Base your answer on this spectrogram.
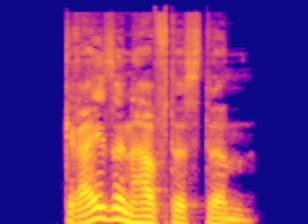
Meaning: strong dative masculine/neuter singular superlative degree of greisenhaft
- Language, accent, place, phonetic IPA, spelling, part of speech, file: German, Germany, Berlin, [ˈɡʁaɪ̯zn̩haftəstəm], greisenhaftestem, adjective, De-greisenhaftestem.ogg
